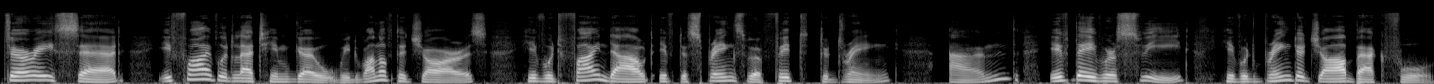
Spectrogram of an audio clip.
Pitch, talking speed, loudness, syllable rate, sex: 145 Hz, 150 wpm, -18 LUFS, 3.2 syllables/s, male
